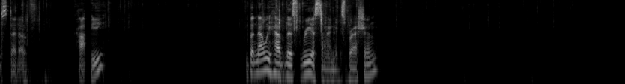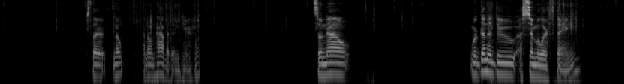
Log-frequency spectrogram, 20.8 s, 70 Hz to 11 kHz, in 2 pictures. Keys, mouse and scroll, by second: 0.3 Delete, 0.5 Delete, 0.7 ctrl+a, 0.8-1.7 ctrl+p, 2.2 ctrl+s, 2.3 ctrl+n, 2.4 ctrl+e, 2.5 ctrl+n, 2.6 ctrl+n, 2.7 ctrl+n, 3.2 ctrl+s, 3.3 ctrl+p, 3.5 ctrl+p, 3.6 ctrl+p, 4.0 ctrl+p, 4.3 ctrl+a, 4.5 ctrl+space, 4.6 ctrl+e, 4.7 ctrl+n, 4.8 ctrl+n, 4.8 ctrl+g, 4.9 ctrl+e, 5.3 ctrl+p, 5.4 ctrl+e, 5.6 Return, 5.7 Return, 5.9 ctrl+y, 6.6 ctrl+p, 7.8 ctrl+g, 8.1 ctrl+p, 8.3 ctrl+e, 8.4 ctrl+space, 8.4 ctrl+a, 8.5 ctrl+p, 8.7 BackSpace, 9.0 Tab, 9.2 ctrl+y, 10.4 alt+y, 11.3 alt+y, 11.8 alt+y, 12.6 ctrl+space, 12.6 ctrl+a, 12.7 ctrl+p, 12.9 ctrl+p, 13.2 BackSpace, 13.3 BackSpace, 13.6 BackSpace, 13.9 ctrl+space, 14.0 ctrl+a, 14.0 ctrl+p, 14.2 alt+w, 14.3 ctrl+n, 14.5 ctrl+n, 14.6 ctrl+n, 14.8 ctrl+y, 15.1 ctrl+p, 15.4 alt+b, 15.5 alt+b, 15.6 alt+b, 17.9 ctrl+space, 17.9 ctrl+e, 18.0 ctrl+g, 18.5 ctrl+n, 19.8 ctrl+k, 19.9 ctrl+k, 20.0 ctrl+p.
